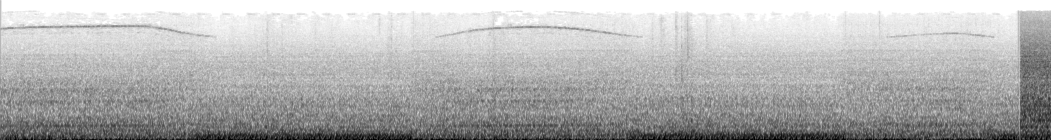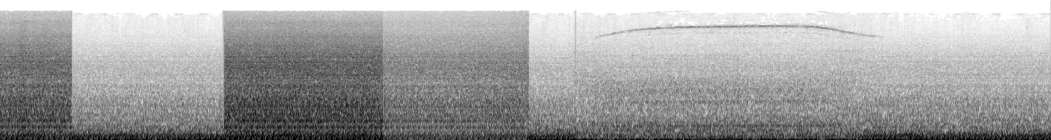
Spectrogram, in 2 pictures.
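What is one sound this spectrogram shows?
A truck engine rumbles steadily while driving on a road.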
